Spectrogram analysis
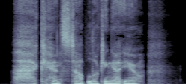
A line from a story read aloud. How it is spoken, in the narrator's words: he breathed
